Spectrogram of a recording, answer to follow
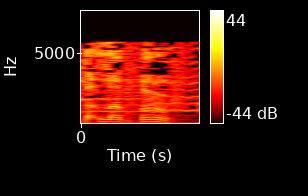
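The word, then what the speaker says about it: La Bouche: It's French, by the way, for the mouth. And it's pronounced Labouche, apparently.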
